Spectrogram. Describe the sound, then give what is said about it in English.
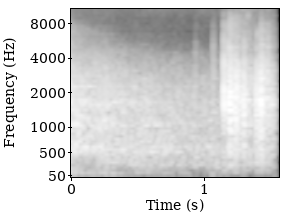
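A crackling peony firework fizzes with a dense, steady sparkle of crackle, then breaks into a brighter flurry of sharp pops near the end. No voices are heard. “And the final option is the crackling peony.”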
